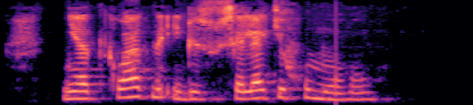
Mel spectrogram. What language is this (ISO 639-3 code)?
bel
